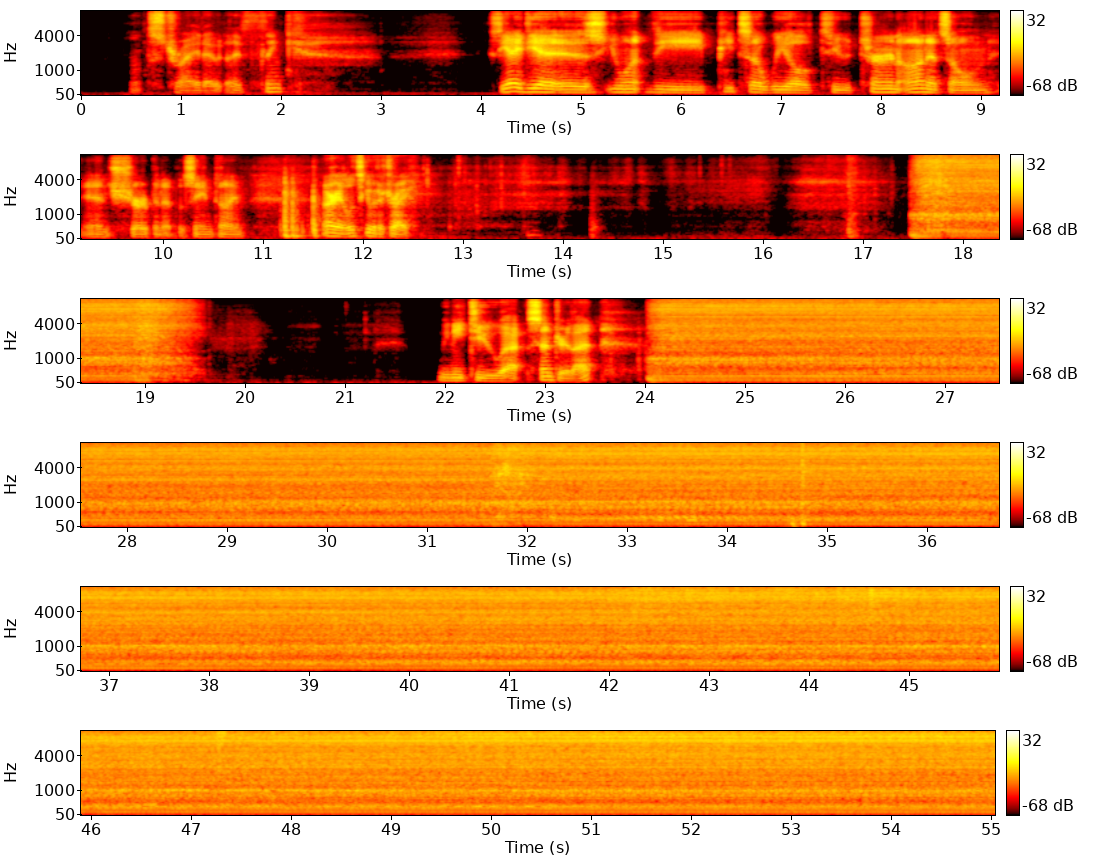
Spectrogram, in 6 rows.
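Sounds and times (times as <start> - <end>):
belt sharpener motor running: 17.5 - 19.6, 24.0 - 55.0.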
